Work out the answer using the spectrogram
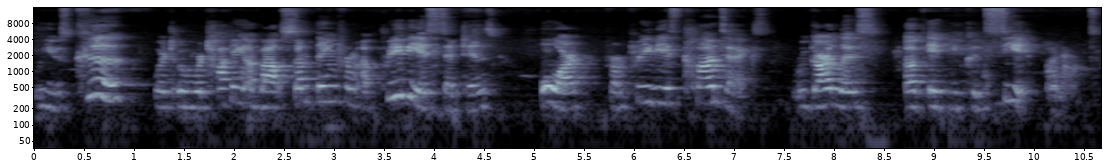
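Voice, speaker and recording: A woman's voice: on the high side, unhurried. A woman co-hosting a casual live study session, reading her notes aloud and laughing off her slips. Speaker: co-host studying Korean. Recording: roomy, distant, dull and slightly noisy.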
